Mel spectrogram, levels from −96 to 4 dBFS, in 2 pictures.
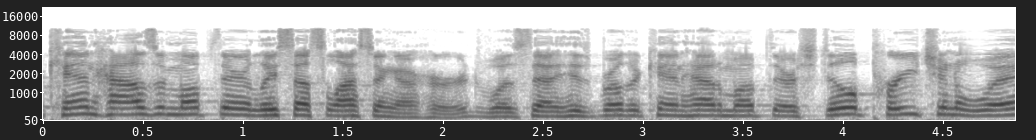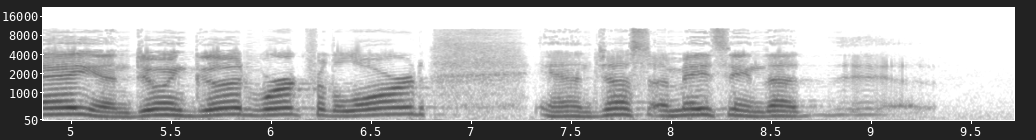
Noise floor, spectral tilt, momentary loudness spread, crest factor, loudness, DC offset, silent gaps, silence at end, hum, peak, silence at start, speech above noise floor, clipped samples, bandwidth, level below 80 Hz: -65 dBFS; -5.5 dB/octave; 9 LU; 18 dB; -30 LUFS; under 0.1%; none; 0.6 s; none; -12 dBFS; 0 s; 36 dB; under 0.1%; 10.5 kHz; -60 dBFS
